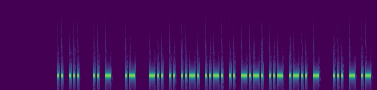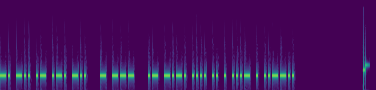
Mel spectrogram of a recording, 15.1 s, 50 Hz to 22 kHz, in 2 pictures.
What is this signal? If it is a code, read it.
Morse code, heard as a keyed tone, about 30 wpm, 700 Hz. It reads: IS IT A DIFFICULT STANDARD TO ACHIEVE?
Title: Sentences from Top 1000 Words - Review Part 6 - 30wpm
